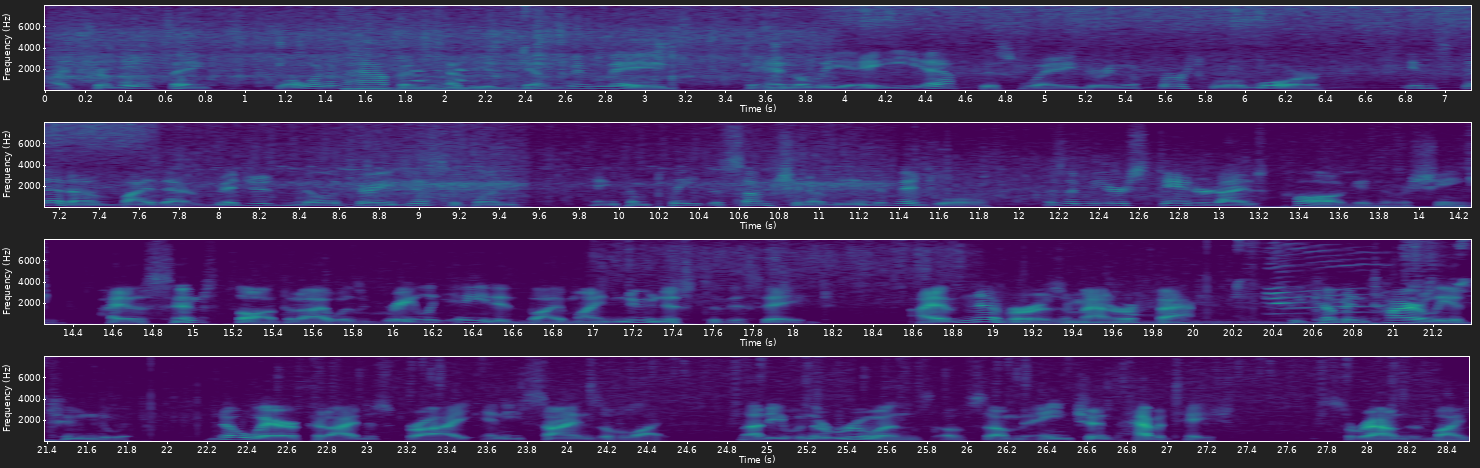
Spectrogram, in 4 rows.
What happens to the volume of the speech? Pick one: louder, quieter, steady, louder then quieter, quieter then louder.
steady.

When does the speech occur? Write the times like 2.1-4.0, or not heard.
0.0-28.4.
